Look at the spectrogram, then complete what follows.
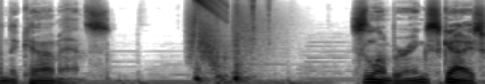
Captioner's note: graphics whooshing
